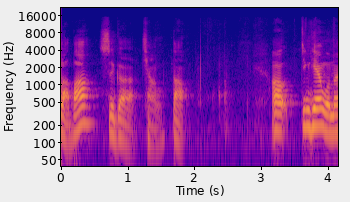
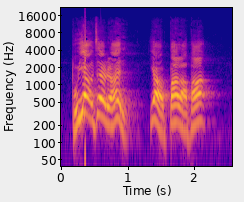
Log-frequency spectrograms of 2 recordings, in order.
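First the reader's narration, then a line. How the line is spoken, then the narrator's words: Crowd shouting. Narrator (Chinese): 他们喊着说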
